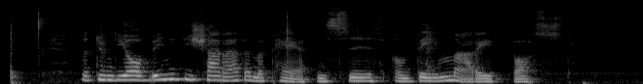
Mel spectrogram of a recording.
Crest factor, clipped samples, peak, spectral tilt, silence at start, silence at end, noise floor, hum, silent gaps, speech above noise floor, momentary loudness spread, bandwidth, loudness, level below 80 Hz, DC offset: 16 dB; under 0.1%; -18 dBFS; -6.5 dB/octave; 0.1 s; 0.55 s; -65 dBFS; none; none; 34 dB; 17 LU; 15.5 kHz; -32 LUFS; -64 dBFS; under 0.1%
